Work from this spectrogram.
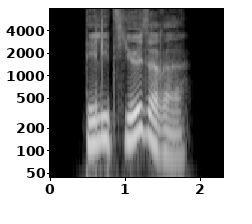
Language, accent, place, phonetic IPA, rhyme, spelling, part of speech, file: German, Germany, Berlin, [deliˈt͡si̯øːzəʁə], -øːzəʁə, deliziösere, adjective, De-deliziösere.ogg
- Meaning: inflection of deliziös: 1. strong/mixed nominative/accusative feminine singular comparative degree 2. strong nominative/accusative plural comparative degree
